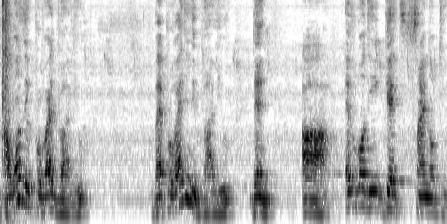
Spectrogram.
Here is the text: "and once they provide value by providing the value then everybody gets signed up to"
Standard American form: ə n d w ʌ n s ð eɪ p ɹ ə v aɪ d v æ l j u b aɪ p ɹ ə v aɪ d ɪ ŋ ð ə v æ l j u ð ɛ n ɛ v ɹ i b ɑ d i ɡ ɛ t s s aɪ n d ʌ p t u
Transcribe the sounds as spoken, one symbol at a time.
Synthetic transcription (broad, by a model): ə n w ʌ n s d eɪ p ɹ ə v aɪ d v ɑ l j u b aɪ p ɹ ə v aɪ d ɪ ŋ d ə v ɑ l j u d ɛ n ɛ v ɹ i b ɑ d i ɡ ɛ t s s aɪ n ɔ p t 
